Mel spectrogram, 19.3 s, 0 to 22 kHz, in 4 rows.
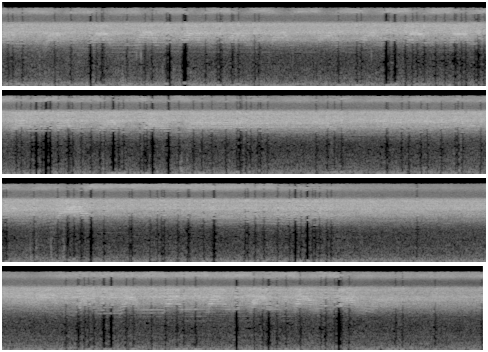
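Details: Korean cicadas singing together in a midsummer forest amid a heatwave, recorded 25 July 2024; an unbroken shrill drone fills the air, its high buzzing bands holding level throughout with faint pulsing.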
